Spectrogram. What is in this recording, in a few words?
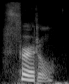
"fertile", us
